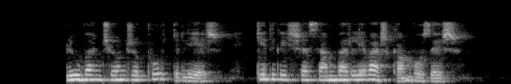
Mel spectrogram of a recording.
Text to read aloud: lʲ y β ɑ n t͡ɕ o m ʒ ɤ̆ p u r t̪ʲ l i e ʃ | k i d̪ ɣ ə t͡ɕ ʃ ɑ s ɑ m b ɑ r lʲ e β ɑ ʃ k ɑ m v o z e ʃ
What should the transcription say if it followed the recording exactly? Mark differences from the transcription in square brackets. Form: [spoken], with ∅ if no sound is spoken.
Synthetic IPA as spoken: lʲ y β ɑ n t͡ɕ o [n] ʒ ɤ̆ p u r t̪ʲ l i e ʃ | k i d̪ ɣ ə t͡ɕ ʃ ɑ s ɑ m b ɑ r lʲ e β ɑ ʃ k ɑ m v o z e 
